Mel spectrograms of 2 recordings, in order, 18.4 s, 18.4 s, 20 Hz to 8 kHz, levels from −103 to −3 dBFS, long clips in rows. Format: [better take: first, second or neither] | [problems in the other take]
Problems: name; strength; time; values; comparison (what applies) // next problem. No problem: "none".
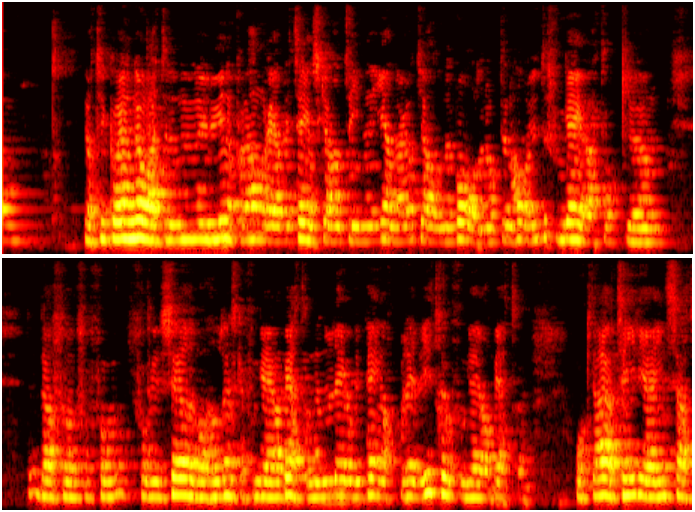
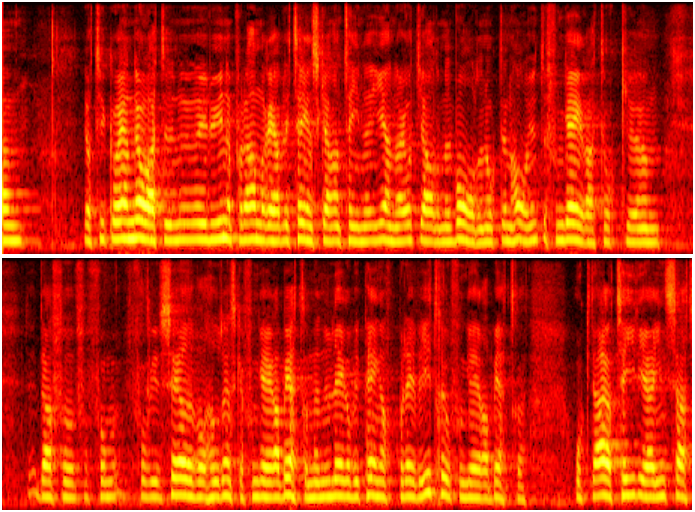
second | noise reduction (classical method WPE with log-MMSE)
